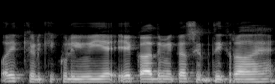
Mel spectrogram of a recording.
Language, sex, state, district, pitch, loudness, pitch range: Hindi, male, Uttar Pradesh, Shamli, 125 Hz, -18 LUFS, 125-130 Hz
